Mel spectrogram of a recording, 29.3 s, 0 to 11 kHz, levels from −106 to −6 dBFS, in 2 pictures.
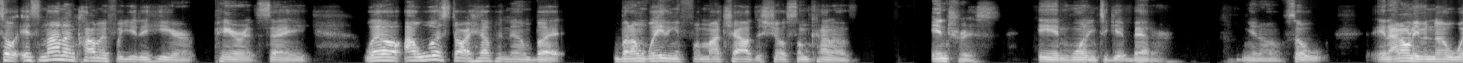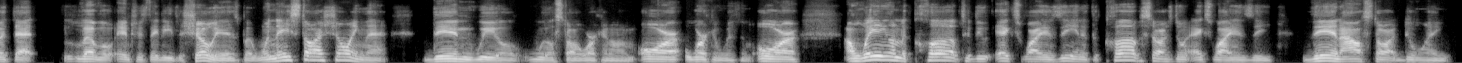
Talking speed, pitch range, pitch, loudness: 195 wpm, 95-125 Hz, 110 Hz, -26 LUFS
